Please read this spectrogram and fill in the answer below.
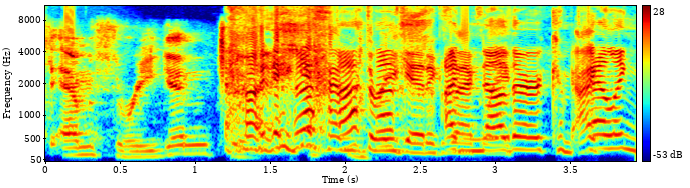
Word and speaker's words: M3GAN: It's like, you know, everyone has different tastes and things, but Janet, it's pronounced M3gan.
